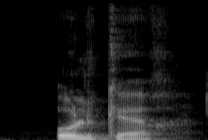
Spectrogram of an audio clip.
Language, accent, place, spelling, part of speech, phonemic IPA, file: French, France, Lyon, haut-le-cœur, noun, /o.l(ə).kœʁ/, LL-Q150 (fra)-haut-le-cœur.wav
- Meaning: retching, gagging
